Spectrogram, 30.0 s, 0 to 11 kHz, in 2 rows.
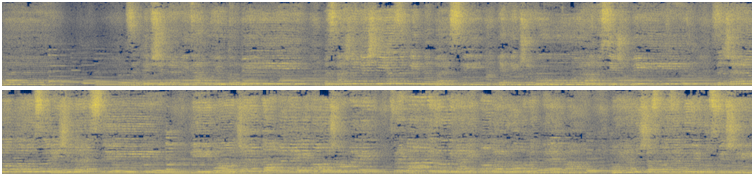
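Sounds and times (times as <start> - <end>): women singing together: 0.0 - 1.4, 2.5 - 30.0
piano with sustained bass notes: 0.0 - 30.0.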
